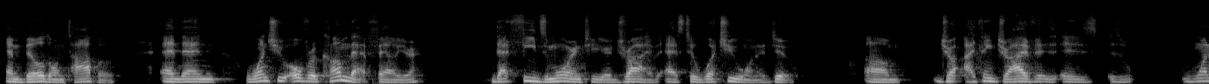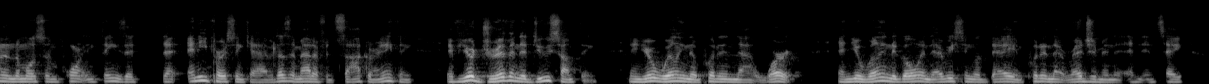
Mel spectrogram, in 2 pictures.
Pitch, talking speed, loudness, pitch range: 125 Hz, 210 wpm, -27 LUFS, 115-135 Hz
